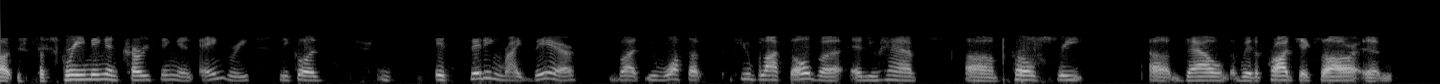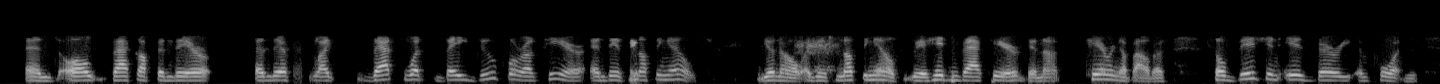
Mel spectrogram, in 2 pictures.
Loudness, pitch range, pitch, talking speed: -27 LUFS, 185-220 Hz, 200 Hz, 150 wpm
